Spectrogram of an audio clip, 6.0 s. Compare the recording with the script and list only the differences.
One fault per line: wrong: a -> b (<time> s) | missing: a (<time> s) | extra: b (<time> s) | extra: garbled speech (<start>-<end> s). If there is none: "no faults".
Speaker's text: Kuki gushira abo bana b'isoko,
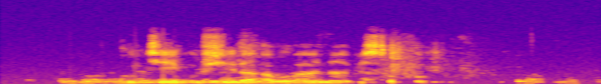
no faults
